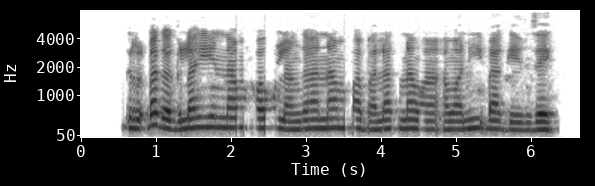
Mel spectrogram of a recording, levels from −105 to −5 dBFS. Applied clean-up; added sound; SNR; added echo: none; none; none; none.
